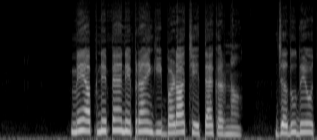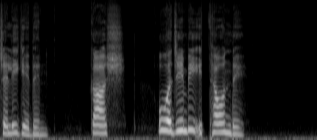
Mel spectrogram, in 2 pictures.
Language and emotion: Dogri, sad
